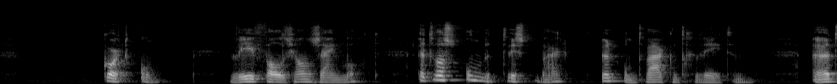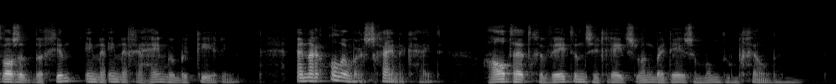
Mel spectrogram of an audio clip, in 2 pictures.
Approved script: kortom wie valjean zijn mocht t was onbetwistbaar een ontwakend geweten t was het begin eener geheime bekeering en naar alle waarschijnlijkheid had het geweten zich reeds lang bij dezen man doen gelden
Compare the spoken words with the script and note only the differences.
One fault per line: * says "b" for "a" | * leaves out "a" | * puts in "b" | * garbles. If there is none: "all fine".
* puts in "eener"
